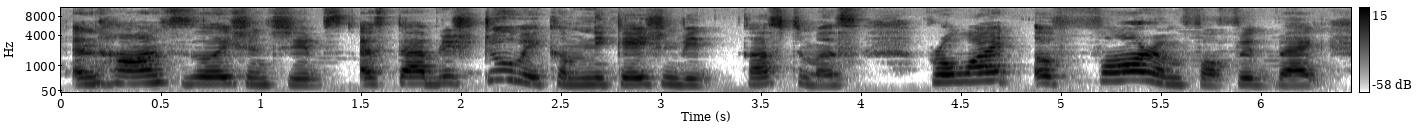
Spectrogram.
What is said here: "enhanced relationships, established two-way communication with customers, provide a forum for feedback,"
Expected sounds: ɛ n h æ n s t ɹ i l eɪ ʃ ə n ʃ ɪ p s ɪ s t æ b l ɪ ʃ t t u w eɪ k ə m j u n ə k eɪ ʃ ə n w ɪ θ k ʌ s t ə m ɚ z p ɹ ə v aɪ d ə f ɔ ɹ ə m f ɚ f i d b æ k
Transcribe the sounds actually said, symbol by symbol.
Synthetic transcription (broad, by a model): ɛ n h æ n s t ɹ i l eɪ ʃ ə n ʃ ɪ p s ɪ s t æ b l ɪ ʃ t t u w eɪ k ə m j u n ə k eɪ ʃ ə n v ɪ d k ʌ s t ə m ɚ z p ɹ ə v aɪ d ə f ɔ ɹ ə m f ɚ f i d b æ k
